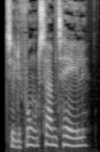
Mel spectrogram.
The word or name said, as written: telefonsamtale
